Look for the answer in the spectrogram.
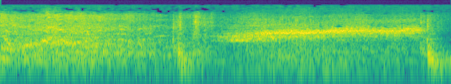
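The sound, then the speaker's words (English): A door slams shut with a heavy bang, followed a few seconds later by a second thudding slam, over a steady background of crowd chatter and laughter. “Oh, that door. Every time it slams, the place shakes.”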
